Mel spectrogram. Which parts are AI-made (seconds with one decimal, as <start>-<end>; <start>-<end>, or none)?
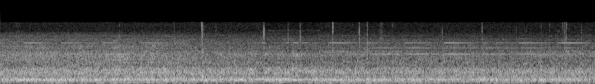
2.6-3.2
